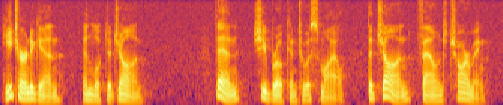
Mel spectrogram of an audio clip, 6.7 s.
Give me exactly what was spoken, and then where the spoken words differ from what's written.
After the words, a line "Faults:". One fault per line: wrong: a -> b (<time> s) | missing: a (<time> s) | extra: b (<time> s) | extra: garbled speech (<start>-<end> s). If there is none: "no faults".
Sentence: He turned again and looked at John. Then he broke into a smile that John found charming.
He turned again and looked at John. Then she broke into a smile that John found charming.
Faults:
wrong: he -> she (3.3 s)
